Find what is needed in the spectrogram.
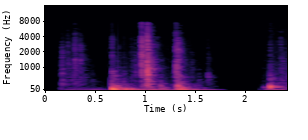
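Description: Door sound effect: a wooden door shutting with a thud about two thirds of a second in, followed by two more knocks in quick succession.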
